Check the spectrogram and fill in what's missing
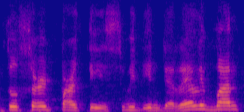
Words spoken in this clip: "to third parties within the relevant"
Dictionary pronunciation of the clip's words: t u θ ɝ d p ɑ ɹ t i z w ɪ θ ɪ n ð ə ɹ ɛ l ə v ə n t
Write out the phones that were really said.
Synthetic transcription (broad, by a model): t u θ ɝ d p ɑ ɹ t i s w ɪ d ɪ n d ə ɹ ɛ l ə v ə n t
